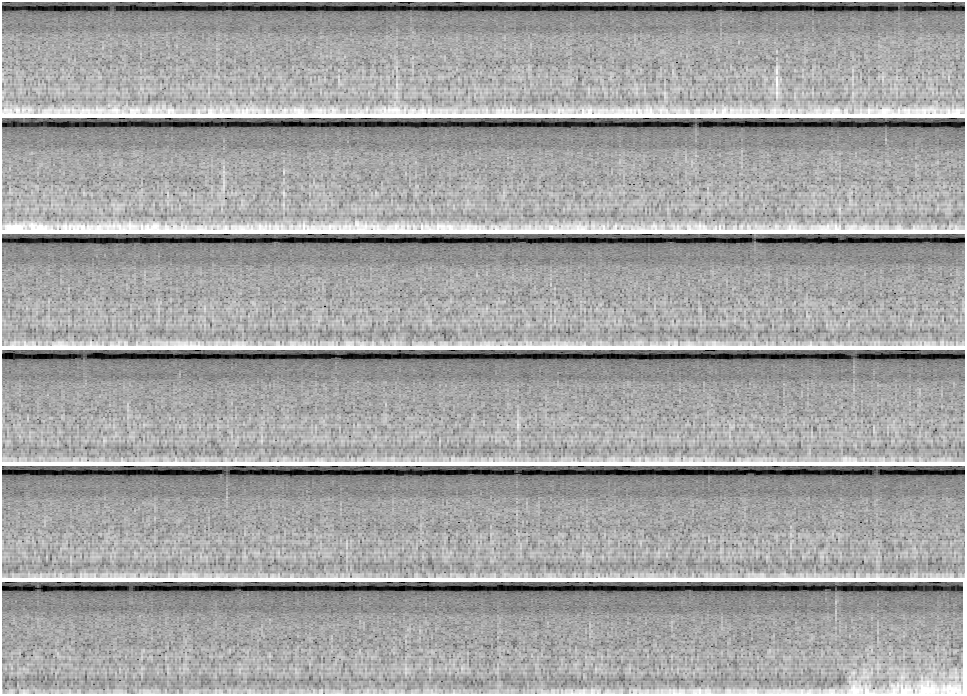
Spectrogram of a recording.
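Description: Steady rain falling during a thunderstorm. Low thunder rumbles through the first several seconds, fades away, and a new rumble builds near the end.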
